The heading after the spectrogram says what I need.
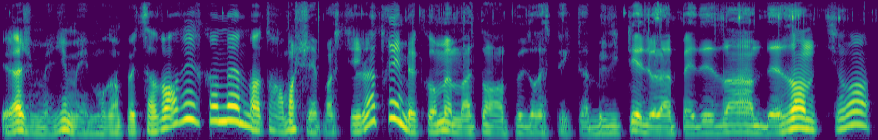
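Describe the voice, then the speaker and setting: A man telling a rambling comic story, full of fillers and sudden jumps in pitch for emphasis. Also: very animated, moderate pace, few pauses, no echo. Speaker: comedian.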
